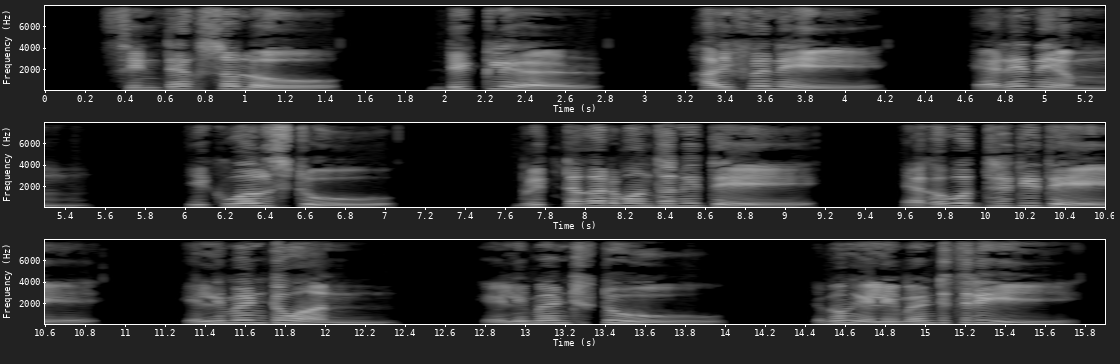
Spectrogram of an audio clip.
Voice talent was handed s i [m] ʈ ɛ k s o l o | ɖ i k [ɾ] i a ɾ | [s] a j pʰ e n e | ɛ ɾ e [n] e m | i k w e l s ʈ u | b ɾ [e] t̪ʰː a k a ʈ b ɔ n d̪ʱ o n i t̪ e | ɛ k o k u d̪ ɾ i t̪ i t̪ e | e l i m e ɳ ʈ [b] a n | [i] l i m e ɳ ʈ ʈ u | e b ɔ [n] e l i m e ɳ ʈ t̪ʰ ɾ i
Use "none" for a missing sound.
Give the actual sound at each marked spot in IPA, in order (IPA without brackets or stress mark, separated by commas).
ɳ, l, h, n, i, w, e, ŋ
